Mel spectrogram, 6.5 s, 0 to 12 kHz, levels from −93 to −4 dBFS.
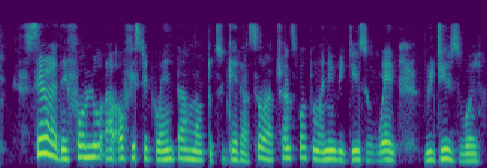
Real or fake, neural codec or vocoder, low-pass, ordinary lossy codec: fake; codec, 16 kHz, 2 kbps, FreqCodec, larger model; 7.2 kHz; none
